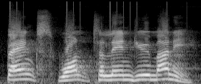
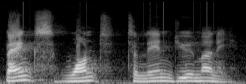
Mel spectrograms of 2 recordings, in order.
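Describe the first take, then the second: First: Slow, stressing you in "banks want to lend you money"; key takeaway, said slowly; slow emphatic statement. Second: "Banks" stressed, slow and softer; dictated for notes, slow; slow, quieter repeat. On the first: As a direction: lean on "you", unhurried. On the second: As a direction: drop the voice and slow down, hitting "Banks". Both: Shown as a demonstration. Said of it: "I suggest you write that down".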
